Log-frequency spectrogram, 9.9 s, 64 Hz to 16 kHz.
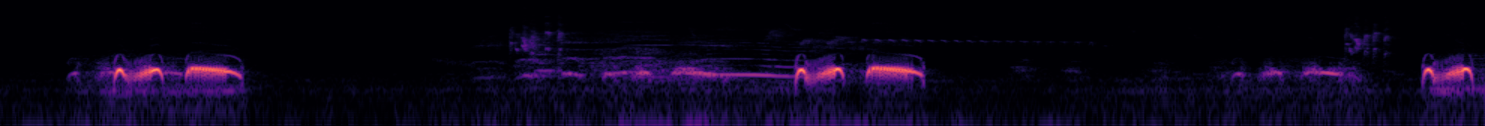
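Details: Spotted dove female calling to stimulate males: loud two-part coos near 700, a short double note then a longer drawn note, repeated three times, with quieter softer coos and a faint high rattle between.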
